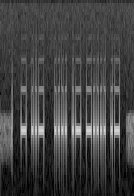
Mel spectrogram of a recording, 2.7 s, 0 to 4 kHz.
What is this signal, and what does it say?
Morse code, heard as a keyed tone, about 34 wpm, 630 Hz. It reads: TU HA6A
